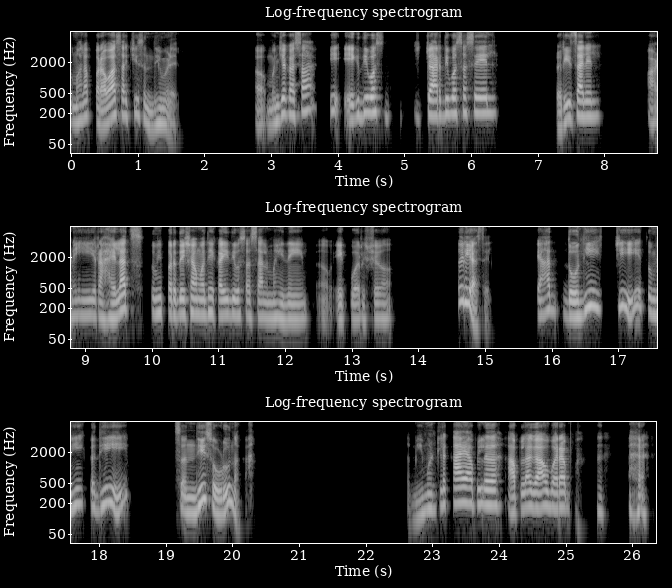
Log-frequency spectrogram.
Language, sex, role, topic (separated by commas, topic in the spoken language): Marathi, male, guest, प्रवासानंतर तुमची दृष्टी कशी बदलली?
